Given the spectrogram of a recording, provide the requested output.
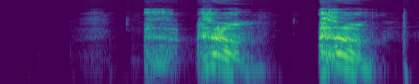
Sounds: Throat clearing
